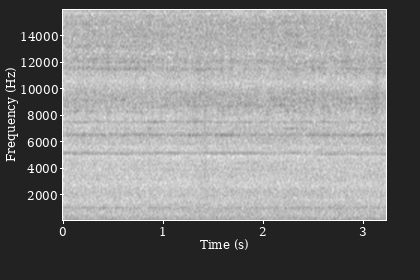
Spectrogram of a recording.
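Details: Freezer unit running after the original contactor was put back in, found to be fine: steady, even low compressor hum with no knocking, clicking or stalling. Normal compressor running.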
